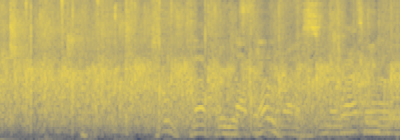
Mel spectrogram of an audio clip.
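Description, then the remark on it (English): A crowd applauds steadily and loudly throughout, the dense clapping filling the whole stretch while several voices talk and call out over it. “I'm clapping for the rest of you.”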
